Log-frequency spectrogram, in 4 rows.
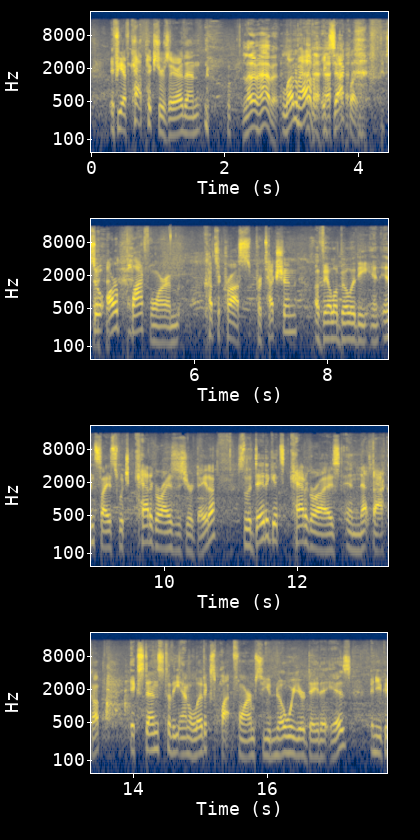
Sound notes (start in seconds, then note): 3.1 chuckles; 3.2 laughs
